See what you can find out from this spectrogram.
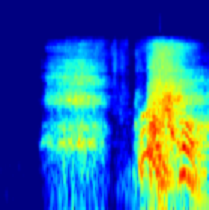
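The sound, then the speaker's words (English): A single loud sneeze follows a short breathy intake of air, heard on its own with no talk. “sweet sneeze.”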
